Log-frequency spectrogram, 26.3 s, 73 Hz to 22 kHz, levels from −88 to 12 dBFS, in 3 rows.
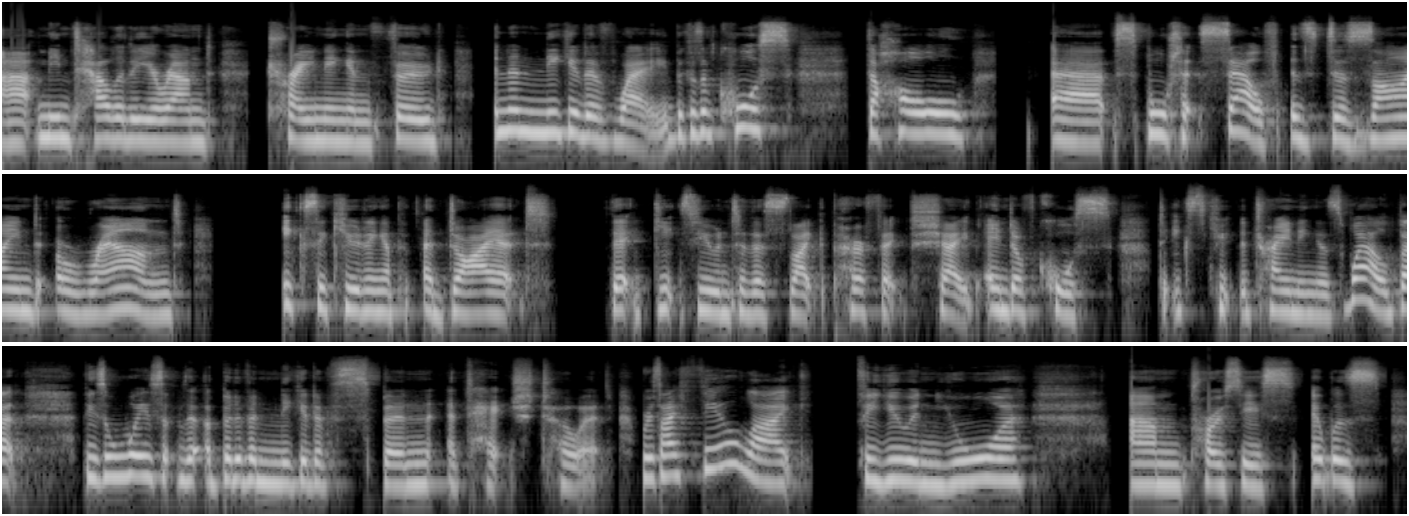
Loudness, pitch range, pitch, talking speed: -16 LUFS, 200-245 Hz, 220 Hz, 150 wpm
